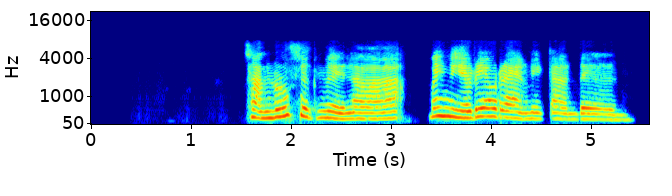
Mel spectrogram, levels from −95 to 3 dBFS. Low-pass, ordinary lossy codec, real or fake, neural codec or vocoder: none; none; fake; codec, 16 kHz, 2 kbps, FreqCodec, smaller model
